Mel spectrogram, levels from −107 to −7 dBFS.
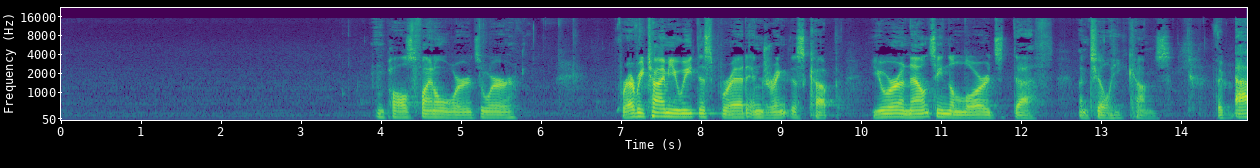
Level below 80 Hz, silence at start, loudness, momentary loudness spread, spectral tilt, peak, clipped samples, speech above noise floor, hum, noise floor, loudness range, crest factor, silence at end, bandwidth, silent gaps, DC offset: -66 dBFS; 3.95 s; -22 LUFS; 17 LU; -3.5 dB/octave; -2 dBFS; under 0.1%; 41 dB; none; -63 dBFS; 7 LU; 22 dB; 0 s; 15.5 kHz; none; under 0.1%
